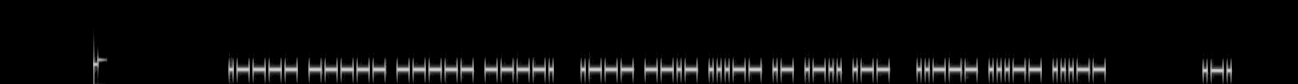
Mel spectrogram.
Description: Morse code, heard as a keyed tone, about 32 wpm, 700 Hz. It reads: 1009 JQ3ALW 233 R
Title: Worked All Europe DX Contest - QTC Exchange - 30wpm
